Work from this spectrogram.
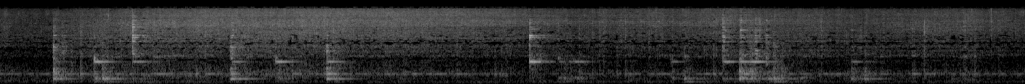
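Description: Onion fries for dal tadka over a high gas flame, a soft continuous sizzle broken by a few sharp clinks of a spoon stirring in the pot, with no voices.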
